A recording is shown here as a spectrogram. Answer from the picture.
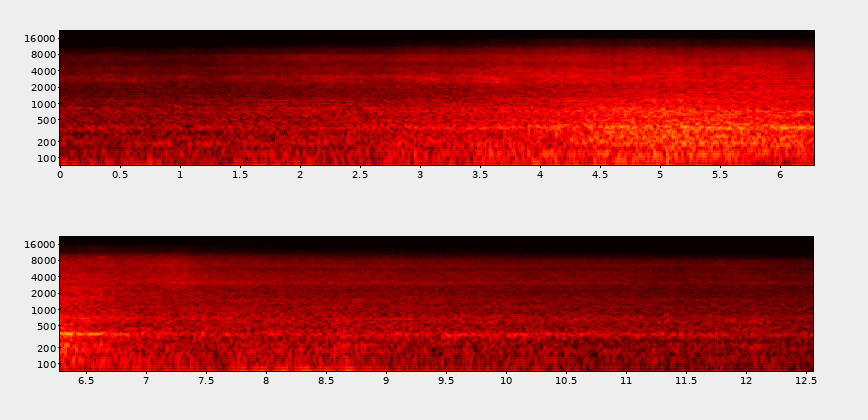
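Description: Electric freight locomotive passing on the track, its wheel and motor noise swelling to a peak about five seconds in and then fading away.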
